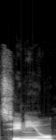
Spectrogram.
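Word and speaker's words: cineole: see me see me oh that's how you that's how you pronounce that C Neil yeah CI CI n EO le I want to look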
